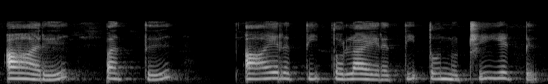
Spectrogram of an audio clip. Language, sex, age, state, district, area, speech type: Tamil, female, 18-30, Tamil Nadu, Nagapattinam, rural, spontaneous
